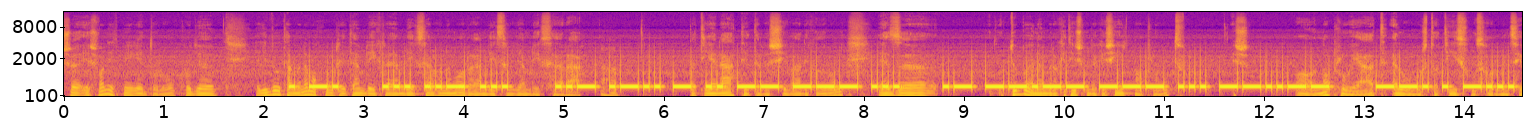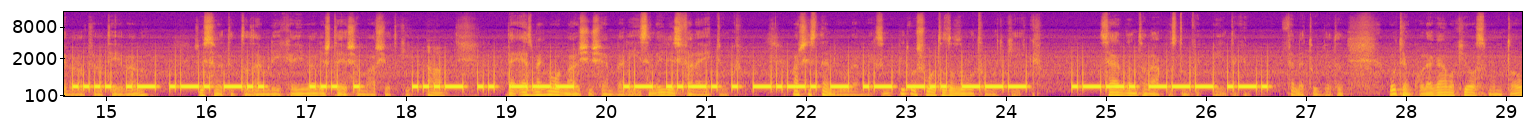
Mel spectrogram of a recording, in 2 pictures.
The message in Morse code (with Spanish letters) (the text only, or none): EN SUS ULTIMOS AÑOS, GEBHARD SE VIO AFECTADO POR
